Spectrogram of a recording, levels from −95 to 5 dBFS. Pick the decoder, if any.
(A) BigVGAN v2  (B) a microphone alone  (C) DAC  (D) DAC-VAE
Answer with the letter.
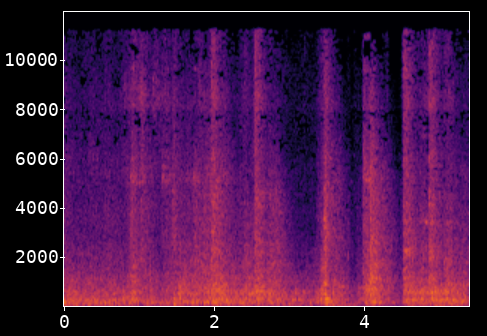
B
